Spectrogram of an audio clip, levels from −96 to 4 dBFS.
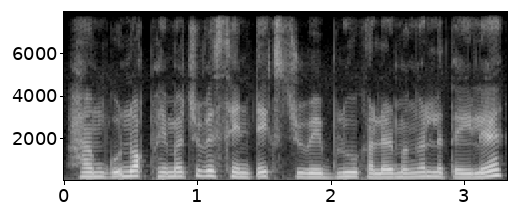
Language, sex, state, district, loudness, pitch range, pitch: Wancho, female, Arunachal Pradesh, Longding, -19 LUFS, 190-210 Hz, 205 Hz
